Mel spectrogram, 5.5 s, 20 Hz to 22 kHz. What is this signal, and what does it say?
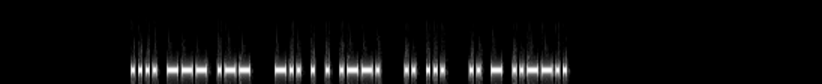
Morse code, heard as a keyed tone, about 50 wpm, 700 Hz. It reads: HOW DEEP IS IT?
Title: Sentences from Top 1000 Words - Review Part 3 - 50wpm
